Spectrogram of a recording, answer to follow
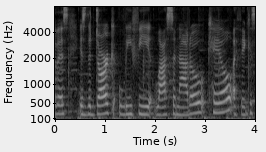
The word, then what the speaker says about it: lacinato: And so the best kale for this is the dark leafy lacinato kale, I think is how you pronounce it, as opposed to the ruffled sort of green leafy kale.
